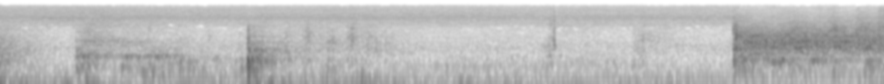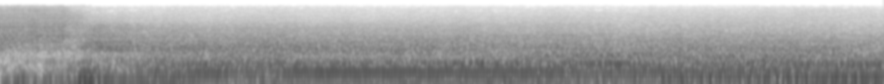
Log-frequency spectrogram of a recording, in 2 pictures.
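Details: Mazda/Ford Ranger project truck just after fitting a new street-legal exhaust (one hanger so far, power steering pump swapped): a few clicks, then it fires and settles into a steady, deep, even idle. Normal exhaust note.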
